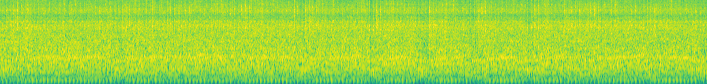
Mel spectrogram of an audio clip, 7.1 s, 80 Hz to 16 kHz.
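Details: John Deere LA100 riding mower with 5-speed transaxle, long-sat, hard starting from valve issues, on the test run with the deck engaged: a loud, steady drone at even engine speed with the blades spinning and no stumbles or knocks. The engine runs smoothly.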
